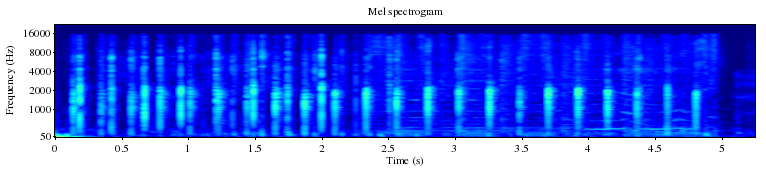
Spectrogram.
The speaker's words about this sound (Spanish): Oye, ¿te parece que le demos el aplauso del día también a la barra de Sevilla? Venga, la barra de Sevilla.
